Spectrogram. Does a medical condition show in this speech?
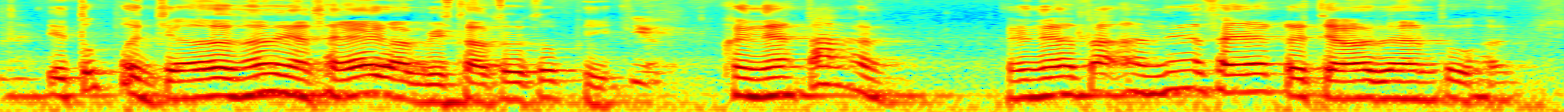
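Yes: cerebral palsy.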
